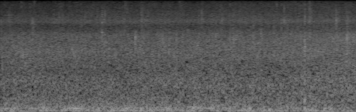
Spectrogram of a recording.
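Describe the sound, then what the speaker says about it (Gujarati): Wind-driven rain falls hard and continuously on a farm, a thick even hiss of drops pattering on surfaces with no break and no voices. "પવન સાથે વરસાદ છે"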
